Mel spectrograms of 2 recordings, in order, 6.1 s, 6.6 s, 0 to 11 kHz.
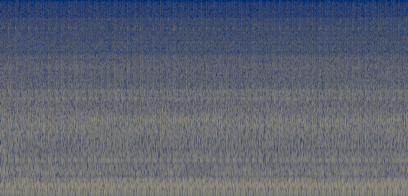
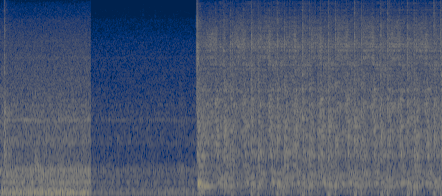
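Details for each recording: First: Mitsubishi MT372 diesel tractor: steady clatter at idle, even beat about three per second, no missing or surging; idles normally. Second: Neglected Mitsubishi MT372 diesel tractor, long sitting, cranking on a weak battery with charger: long steady churn, never fires despite black smoke; no-start later traced to a loose injector line.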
